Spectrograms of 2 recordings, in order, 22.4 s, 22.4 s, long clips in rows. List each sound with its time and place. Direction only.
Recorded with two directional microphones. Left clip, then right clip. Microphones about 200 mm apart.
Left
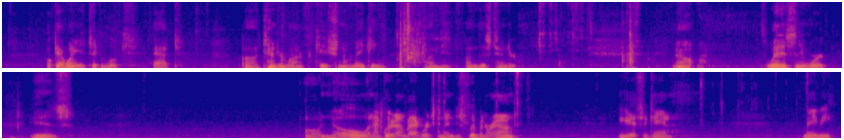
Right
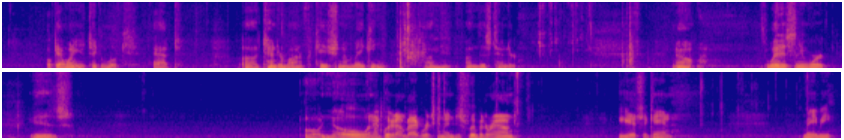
0.5 s speech: 25° right (ahead or behind)
6.1 s speech: 20° right (ahead or behind)
7.8 s keys jangling: 20° right (ahead or behind)
9.0 s speech: 30° right (ahead or behind)
15.2 s speech: 30° right (ahead or behind)
19.4 s speech: 30° right (ahead or behind)
21.8 s speech: 25° right (ahead or behind)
